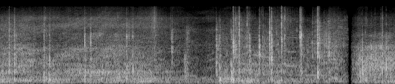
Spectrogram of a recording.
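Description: A skateboard clatters onto concrete after a fall.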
